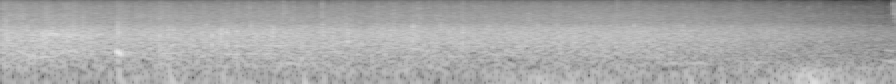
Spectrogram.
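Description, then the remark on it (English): A crowd applause sound effect played after an instrumental song, with dense clapping that holds an even loudness for several seconds before tapering slightly at the end. No one speaks over it. “Despite being called a one-trick pony, the crowd is with you.”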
